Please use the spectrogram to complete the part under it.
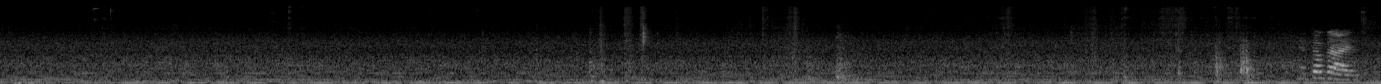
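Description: Clothes rustle as a woman rummages through a pile.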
